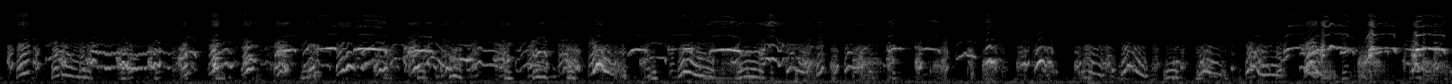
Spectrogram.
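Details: A litter of 12-day-old puppies, eyes just opening, crying in the whelping box for their mother resting just outside; a dense, overlapping chorus of high whines, squeals and yelps sliding up and down, almost continuous.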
